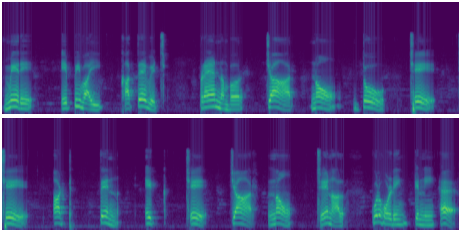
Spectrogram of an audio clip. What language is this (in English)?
Punjabi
